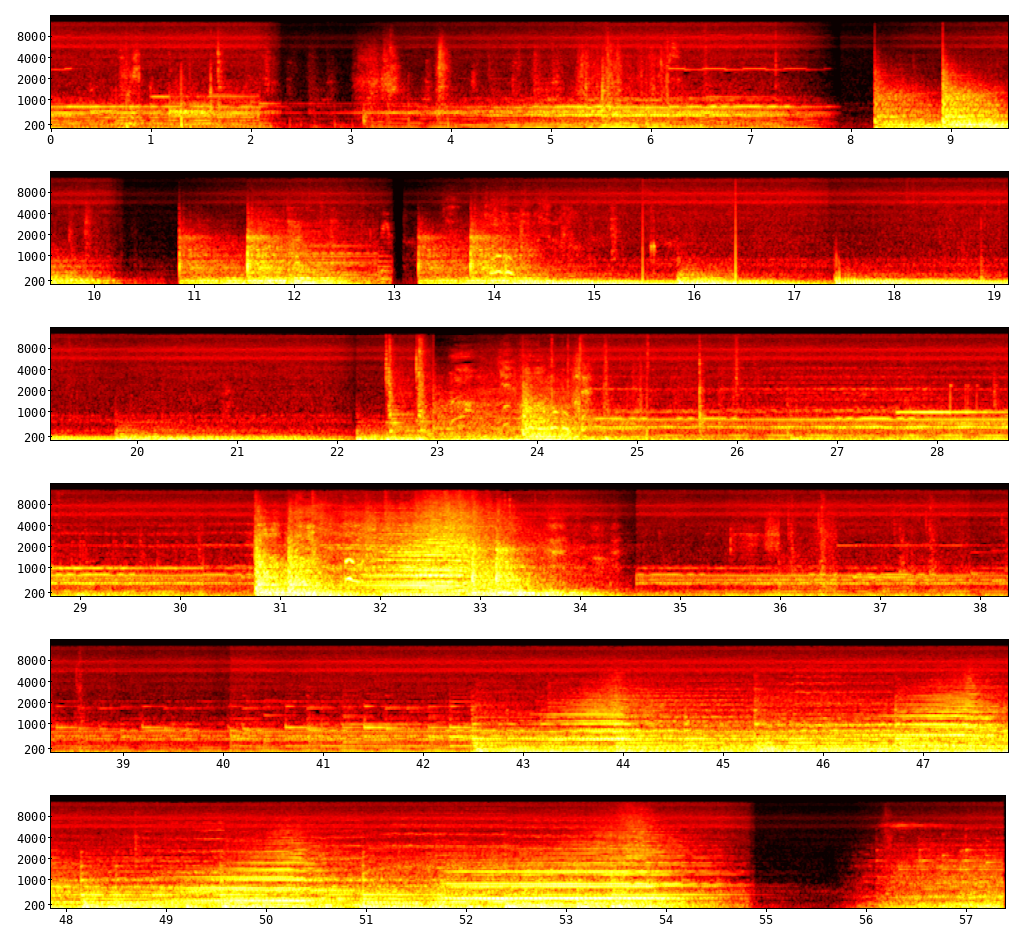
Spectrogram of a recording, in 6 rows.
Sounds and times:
Music: 0:00.0 - 0:55.1, 0:55.7 - 0:57.3
Speech: 0:11.9 - 0:13.1, 0:13.9 - 0:15.0.

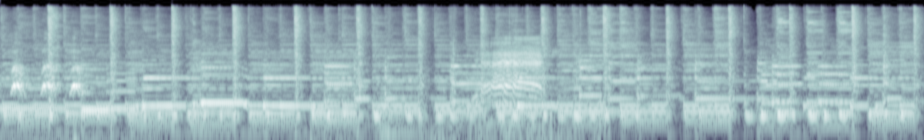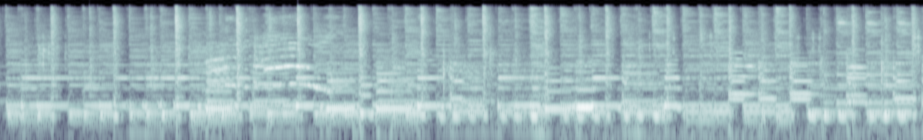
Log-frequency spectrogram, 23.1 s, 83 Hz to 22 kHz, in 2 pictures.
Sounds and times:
Ukulele: 0:00.0 - 0:23.0.

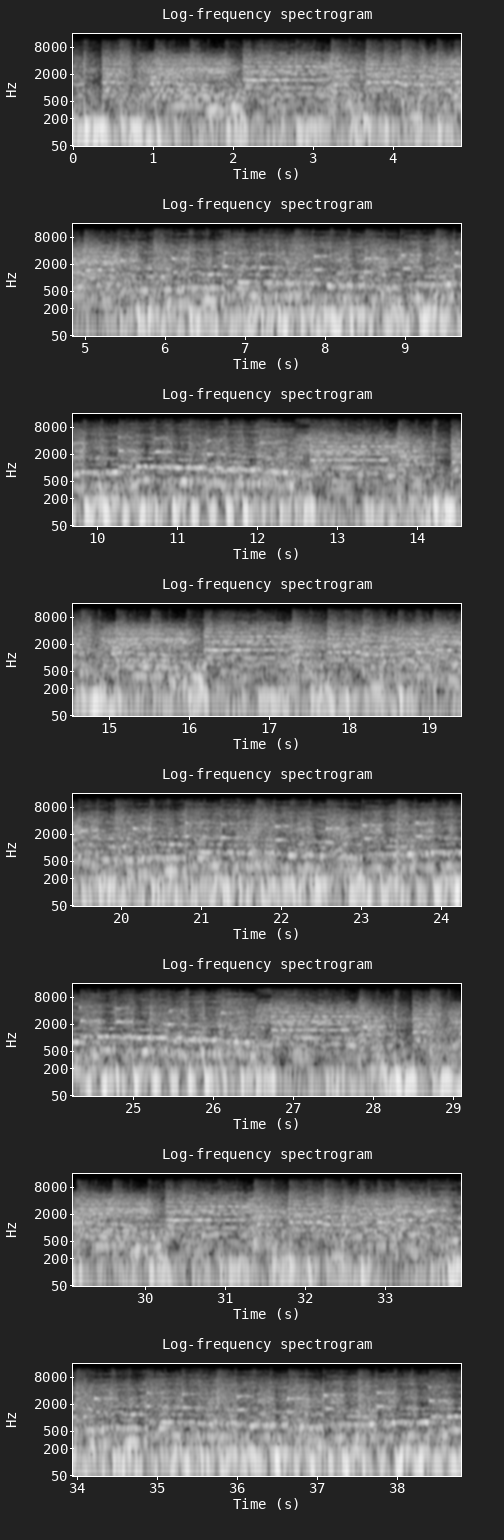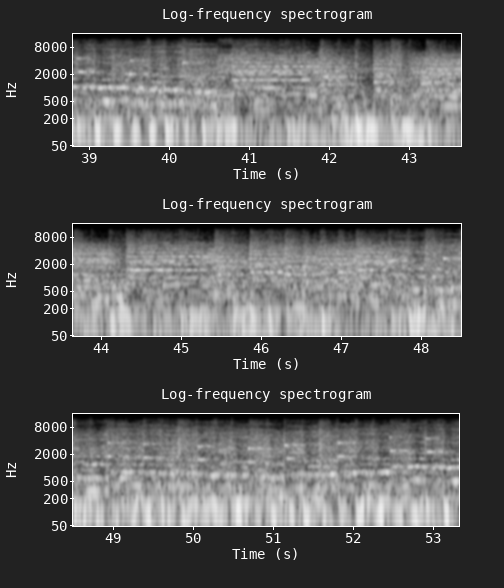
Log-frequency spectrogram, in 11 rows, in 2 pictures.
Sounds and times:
Music: 0:00.0 - 0:53.3.

